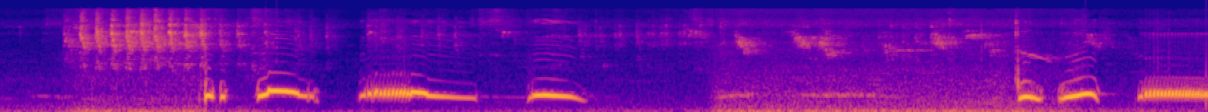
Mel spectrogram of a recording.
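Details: Male spotted dove calling for a female, played to lure birds: a run of short, low coos sliding down at the end, a pause with softer hum and faint high chirps, then more quick coos.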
